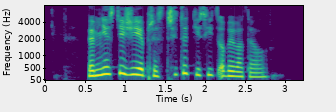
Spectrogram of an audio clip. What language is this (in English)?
Czech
